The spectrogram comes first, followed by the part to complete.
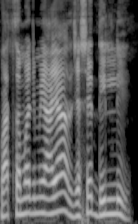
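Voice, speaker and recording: A woman's voice: mid-range voice, fairly even intonation, unhurried, dry recording. A woman teacher giving a spelling lesson, sounding out words letter by letter and checking that the pupils follow. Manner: asks checking questions of the pupils. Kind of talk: classroom-style spelling lesson.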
